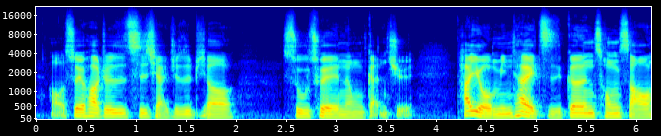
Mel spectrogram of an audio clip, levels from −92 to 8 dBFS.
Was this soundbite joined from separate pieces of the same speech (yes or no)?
no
